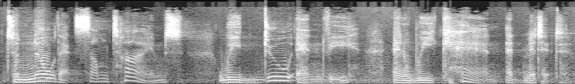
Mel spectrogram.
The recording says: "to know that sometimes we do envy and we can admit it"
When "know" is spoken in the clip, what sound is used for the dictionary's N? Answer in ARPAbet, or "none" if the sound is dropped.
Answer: N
